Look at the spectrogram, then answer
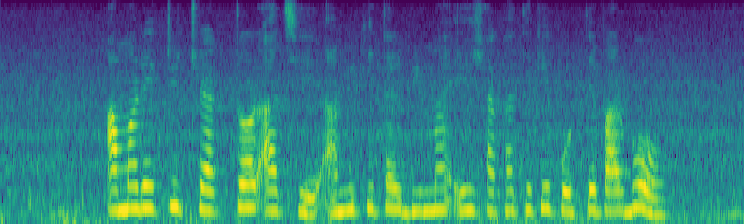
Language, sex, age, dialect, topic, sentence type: Bengali, female, 25-30, Northern/Varendri, banking, question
